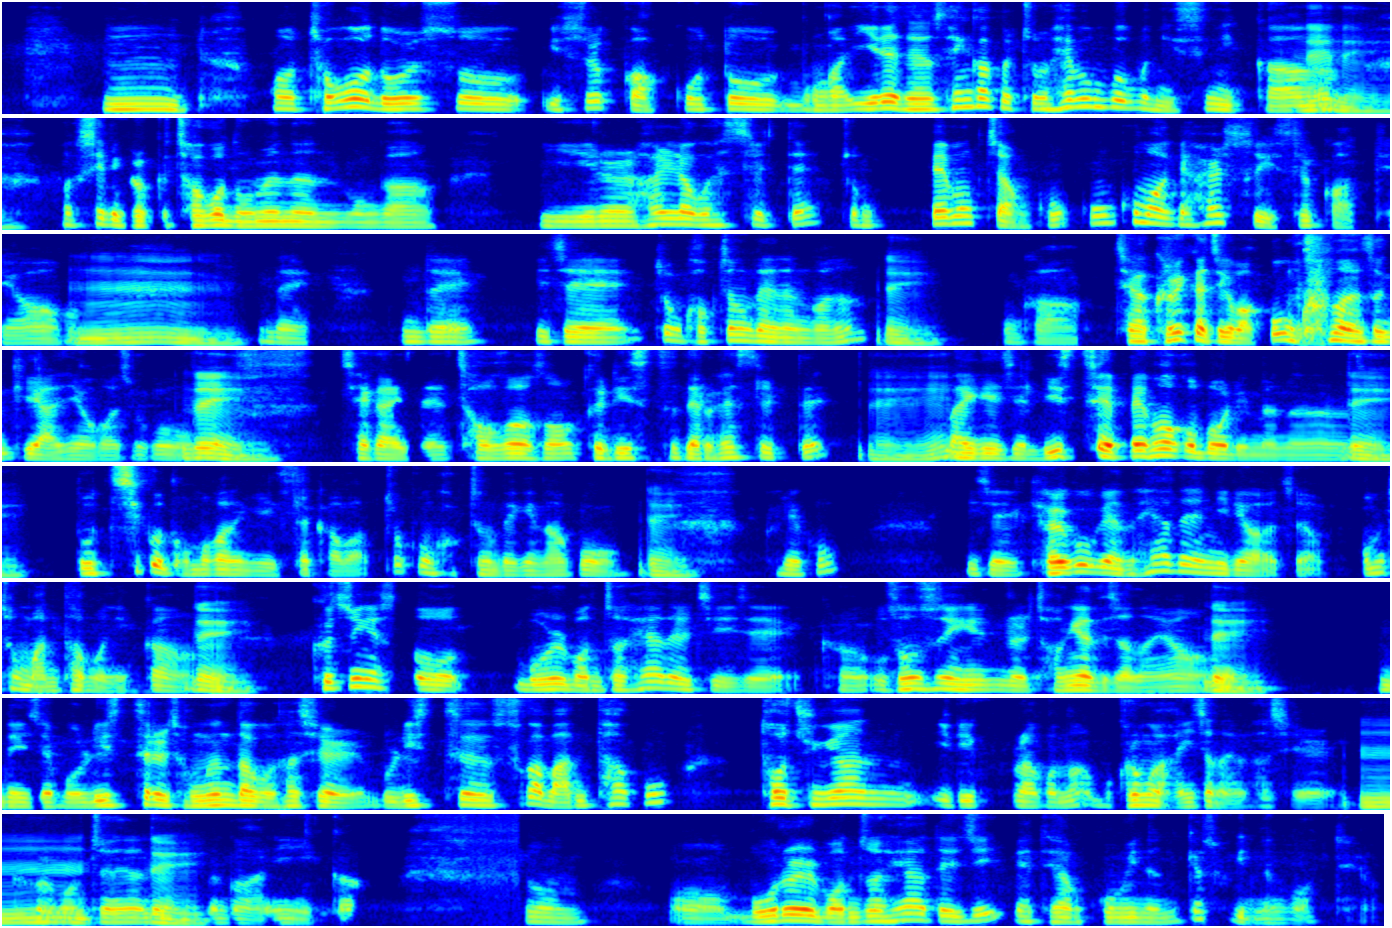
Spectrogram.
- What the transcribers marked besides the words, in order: laughing while speaking: "꼼꼼한"; tapping; other background noise
- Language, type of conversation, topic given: Korean, advice, 내 핵심 가치에 맞춰 일상에서 우선순위를 어떻게 정하면 좋을까요?
- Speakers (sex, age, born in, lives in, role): male, 25-29, South Korea, South Korea, user; male, 30-34, South Korea, Hungary, advisor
